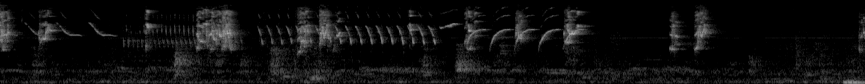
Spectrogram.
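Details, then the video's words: Pet canary singing in the morning: a lively, varied song of high whistled slurs, fast buzzy trills and rapid repeated notes, broken by short pauses, with a faint steady high tone behind. "Canary Chirping Sounds"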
